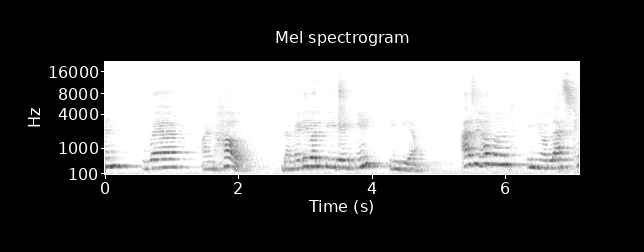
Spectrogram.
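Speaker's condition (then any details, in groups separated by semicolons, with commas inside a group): No condition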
